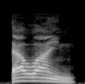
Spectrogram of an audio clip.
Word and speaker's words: align: অ্যালাইন, ALIGN, অ্যালাইন। প্রতিটি উদাহরণে এন এর আগে জি আছে, তাই এখানে জিটা সাইলেন্ট আছে।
